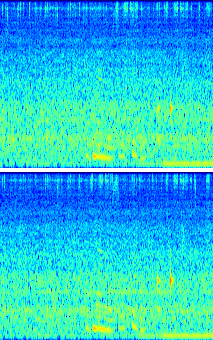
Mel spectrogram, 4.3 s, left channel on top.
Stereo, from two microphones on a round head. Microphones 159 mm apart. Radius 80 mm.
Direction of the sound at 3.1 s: 45° right (ahead or behind).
